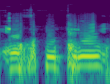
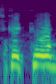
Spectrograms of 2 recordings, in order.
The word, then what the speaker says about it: sp3: এই sp3 আমরা উচ্চারণ করবো কিন্তু sp কিউব না, কিন্তু লিখবো এরকম করেই, 3টা পাওয়ারে যাবে।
